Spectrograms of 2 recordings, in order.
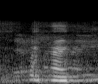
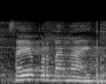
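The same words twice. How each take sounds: The two takes are said the same way.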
